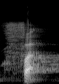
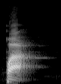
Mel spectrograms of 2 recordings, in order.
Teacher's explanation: huruf Fa keluar dari perut bibir bawah dengan ujung gigi seri atas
